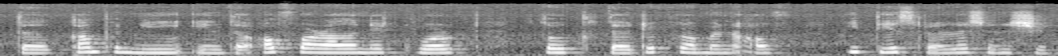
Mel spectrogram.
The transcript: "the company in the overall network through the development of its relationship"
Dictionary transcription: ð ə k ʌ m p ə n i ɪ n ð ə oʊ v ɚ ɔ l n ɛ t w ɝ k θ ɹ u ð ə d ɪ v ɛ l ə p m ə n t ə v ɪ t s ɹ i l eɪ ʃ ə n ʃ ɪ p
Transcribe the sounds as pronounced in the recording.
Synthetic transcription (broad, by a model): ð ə k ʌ m p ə n i ɪ n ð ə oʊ f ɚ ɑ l n ɛ t w ɝ k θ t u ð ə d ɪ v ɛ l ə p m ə n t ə f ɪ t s ɹ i l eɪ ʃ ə n ʃ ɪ p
